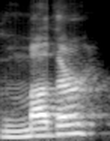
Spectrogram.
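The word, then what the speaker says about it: MU-TH-UR 182: jarvis ava max and muthr 182 which is pronounced mother throughout the movie um and then the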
